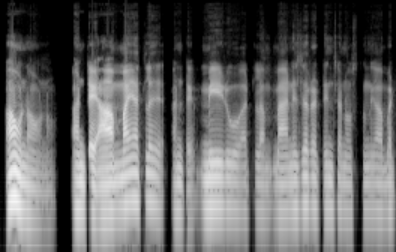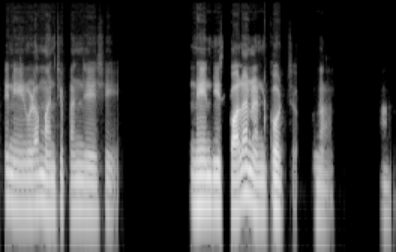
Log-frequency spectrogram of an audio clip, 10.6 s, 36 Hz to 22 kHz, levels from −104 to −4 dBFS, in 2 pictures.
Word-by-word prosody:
అవునవును. 95 - +4 0.4
అంటే 110 -1 +2 0.2
ఆ - - +8
అమ్మాయి 120 +4 +3
అట్లా 130 +1 -5 0.3
అంటే, 100 -3 -8 0.3
మీరు 115 0 +1 0.2
అట్లా 105 -1 -12 0.2
మేనేజర్ 110 +3 -4
అటెన్‌షన్ 110 0 -10
ఒస్తుంది 105 +1 -15
గాబట్టి, 105 +3 -10
నేను 115 -1 -2
గూడా 120 +2 -1
మంచి 110 -2 -4
పని 110 0 -4
జేసి, 105 0 -6 1.2
నేను 120 0 +4
దీసుకోవాలననుకోచ్చు. 115 - +2 0.4
ఆ! - - -11 0.8
ఆ! - - -11
110 Hz, 120 wpm, -21 LUFS, 105-115 Hz, 1.2 s, ఆ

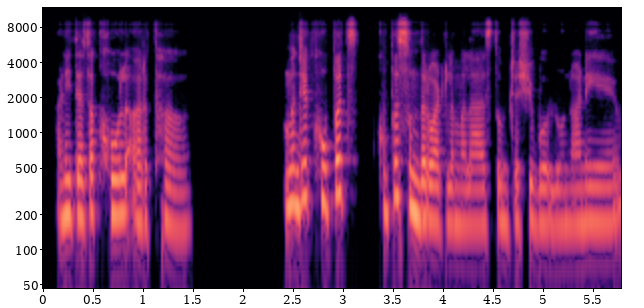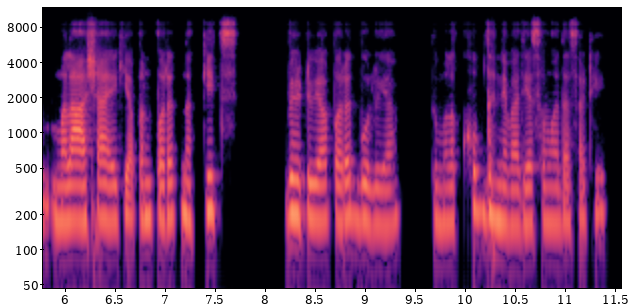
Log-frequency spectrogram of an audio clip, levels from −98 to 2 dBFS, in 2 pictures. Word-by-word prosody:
आणि 195 +2 +4
त्याचा 195 +1 +3
खोल 200 0 +4
अर्थ, 180 +1 -3 1.2
म्हणजे 245 +3 +5
खूपच, 295 +4 +3 0.2
खूपच 225 +7 +3
सुंदर 195 -6 +6
वाटलं 175 -1 0
मला 165 0 -4
आज 165 0 -1
तुमच्याशी 170 +1 -2
बोलून 165 -1 -5
आणि 170 +1 -3 0.2
मला 175 +1 +4
आशा 175 +1 +2
आहे, 175 -1 0
की - - 0
आपण 185 -1 -2
परत 180 +1 0
नक्कीच 205 +3 -1 0.6
भेटूया, 185 -3 +2
परत 185 +2 0
बोलूया. 165 -2 -3 0.4
तुम्हाला 175 -1 -5
खूप 220 -3 -3
धन्यवाद 170 -3 -1
या 170 - -1
संवादासाठी. 175 +4 -6
180 Hz, 150 wpm, -29 LUFS, 170-200 Hz, 1.2 s, सुंदर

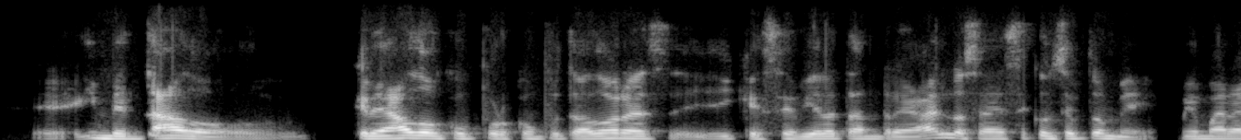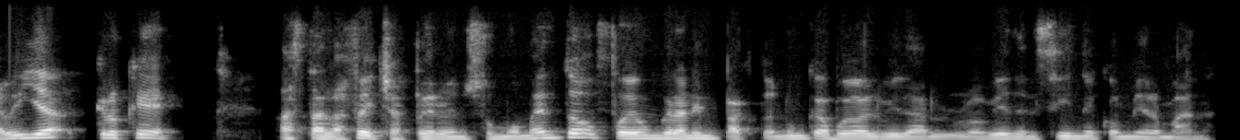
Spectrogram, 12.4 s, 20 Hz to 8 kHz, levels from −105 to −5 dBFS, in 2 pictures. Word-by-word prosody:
eh, - - -17
inventado, 130 - +2 0.3
creado 145 +1 +6
por 130 -2 -4
computadoras. 130 +2 0
Y 130 - -14
y 130 - -12
que - - -6
se 125 - -6
viera 130 +2 0
tan 125 -1 -4
real, 120 +10 -3
o - - -2
sea 125 -1 -4
ese 125 - -9
concepto 140 0 -2
me 120 -6 -7
me 130 0 -8
maravilla, 155 +11 +2
creo 175 - 0
que 175 -2 -2 0.5
hasta - - 0
la 130 -1 +1
fecha, 160 -2 +3
pero 130 -2 0
en 120 -1 -3
su 125 - -12
momento 170 - 0
fue 155 -4 +4
un 150 0 0
gran 145 -1 +3
impacto, 135 -2 -3
nunca 135 +2 -1
voy 135 0 0
a - - +3
olvidarlo, 120 -4 -3
lo 115 +1 -9
vi 125 - -1
en 130 - -3
el 120 - -7
cine 130 -1 -3
con 120 -1 -7
mi 120 - -5
hermana. 105 0 -10
130 Hz, 215 wpm, -23 LUFS, 125-145 Hz, 0.5 s, creado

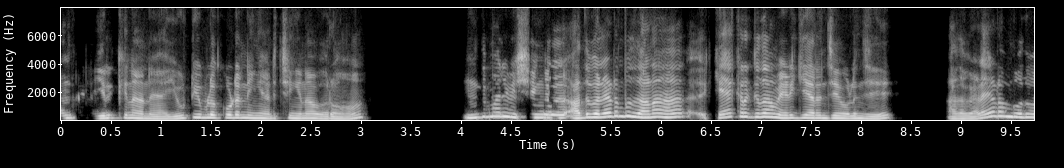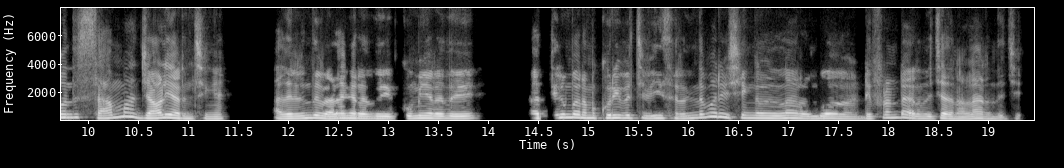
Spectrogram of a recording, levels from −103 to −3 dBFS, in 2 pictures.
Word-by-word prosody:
ஒண்ணு 180 +1 -4 0.3
இருக்கு 175 +2 -2
நானு 150 -3 +1 0.2
யூடியூப்ல 200 +5 0
கூட 205 0 +2
நீங்க 175 -2 +1
அடிச்சீங்கன்னா 160 +1 -2
வரும். 130 0 -2 1.2
இந்த 210 +6 0
மாதிரி 285 0 +2
விஷயங்கள் 215 -4 0 0.2
அது 175 +6 +3
விளையாடும்போது 275 +3 +3
ஆனா, 250 +3 +2 0.3
அ, - - -15 0.2
கேக்குறதுக்கு 255 +3 -1
தான் 250 -2 +3
வேடிக்கையா 185 0 +1
இருந்துச்சே 170 -1 +1
ஒளிஞ்சு, 150 -4 0 0.7
அத 125 - -2
விளையாடும்போது 255 - +1
வந்து 220 0 -3
செம்ம 215 +12 -1
ஜாலியா 185 +5 +5
இருந்துச்சுங்க. 140 -2 -4 0.6
அதிலிருந்து 155 +5 +3
விலகுறது, 155 -1 +3 0.2
குமியறது, 160 -2 +3 0.8
அ, - - +4 0.2
திரும்ப 220 +1 +1
நம்ம 180 -2 -1
குறி 190 +1 +4
வச்சு 175 0 -5
வீசுறது 165 0 -3
இந்த 215 +2 -2
மாதிரி 270 -2 0
விஷயங்கள்லாம் 170 -2 0
ரொம்ப 145 +2 -1 0.4
டிஃபரெண்டா 205 +9 -4
இருந்துச்சு. 150 +1 -2
அது 135 - -2
நல்லா 140 +6 -2
இருந்துச்சு. 125 -5 -11
175 Hz, 135 wpm, -22 LUFS, 155-215 Hz, 1.2 s, ஜாலியா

